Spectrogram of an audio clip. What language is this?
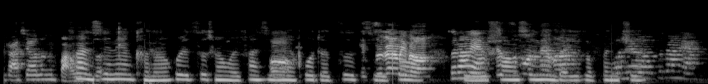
Chinese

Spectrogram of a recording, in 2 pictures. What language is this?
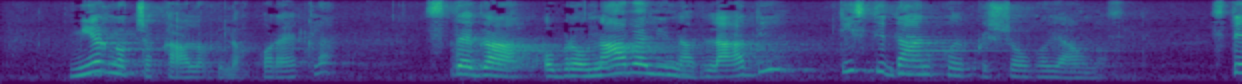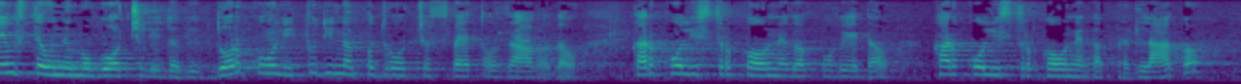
Slovenian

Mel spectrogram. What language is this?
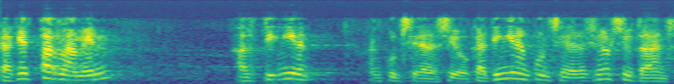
Catalan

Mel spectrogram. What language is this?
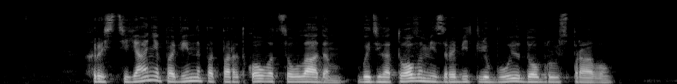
Belarusian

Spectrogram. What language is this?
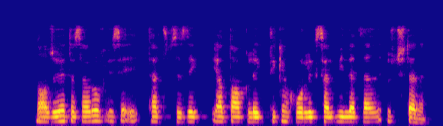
Uzbek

